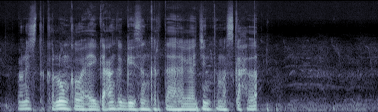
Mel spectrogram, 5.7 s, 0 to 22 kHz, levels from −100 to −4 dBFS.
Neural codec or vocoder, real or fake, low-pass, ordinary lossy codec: none; real; none; none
